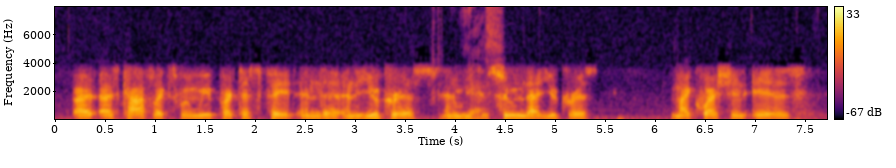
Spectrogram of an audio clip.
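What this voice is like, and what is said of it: French-Canadian accent. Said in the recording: “I'm also a French-Canadian there, so don't mind the accent ... It's an awesome accent.”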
